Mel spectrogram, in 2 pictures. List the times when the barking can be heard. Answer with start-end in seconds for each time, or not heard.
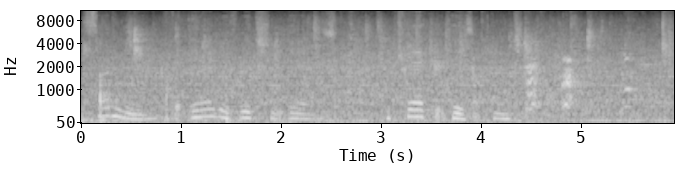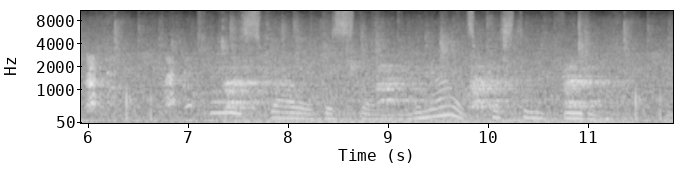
3.9-11.8.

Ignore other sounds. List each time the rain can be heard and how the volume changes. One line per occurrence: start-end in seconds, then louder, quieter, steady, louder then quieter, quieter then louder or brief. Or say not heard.
0.0-11.8 steady.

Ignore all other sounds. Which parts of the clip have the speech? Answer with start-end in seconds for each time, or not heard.
0.0-4.5, 7.0-11.2.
